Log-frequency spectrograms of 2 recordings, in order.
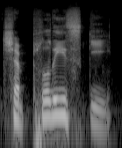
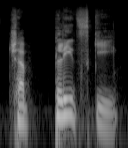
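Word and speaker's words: Czaplicki: It's Eddie Chaplinski. And I probably butchered the name. Chaplitzki. Look at the spelling. It's crazy, but I think it's Chaplitzki or close to it.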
